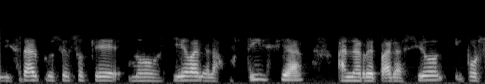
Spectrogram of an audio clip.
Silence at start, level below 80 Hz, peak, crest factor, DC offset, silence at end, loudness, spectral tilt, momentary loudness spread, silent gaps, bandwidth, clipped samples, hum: 0 s; -60 dBFS; -4 dBFS; 18 dB; under 0.1%; 0.05 s; -21 LUFS; -8 dB/octave; 10 LU; none; 8.4 kHz; under 0.1%; none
